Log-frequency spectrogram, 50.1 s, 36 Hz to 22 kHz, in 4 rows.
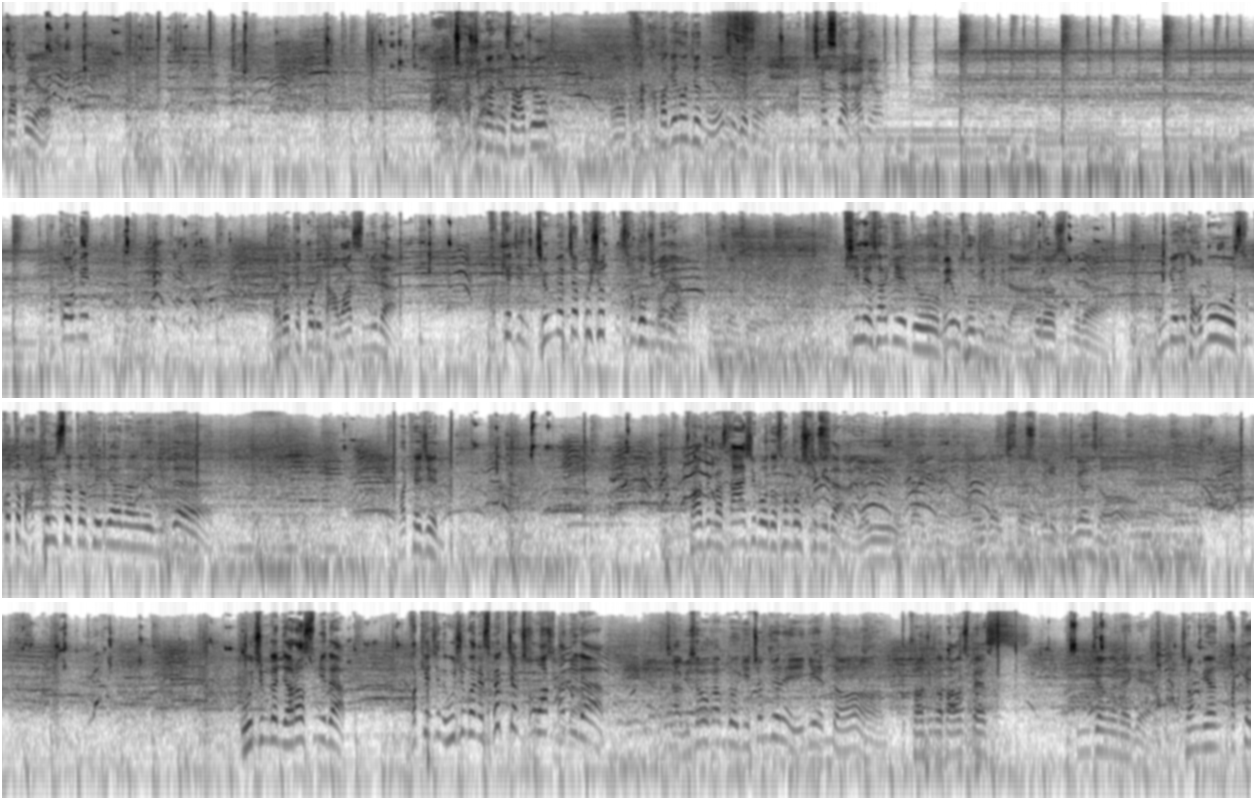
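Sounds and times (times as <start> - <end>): shoes squeaking on court: 0.0 - 4.8, 28.4 - 31.0, 37.4 - 40.2, 41.0 - 42.0, 48.0 - 49.7
arena crowd noise: 0.0 - 50.0.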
